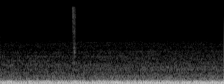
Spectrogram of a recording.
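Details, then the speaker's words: Lexus ES300 driving after alternator replacement: steady, even low road-and-engine rumble with the previous alternator whine gone; much quieter, normal running. "It's so much quieter. I'm just glad not to hear that whine anymore."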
